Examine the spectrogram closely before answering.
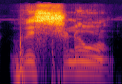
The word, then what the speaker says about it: Vishnu: if you're looking at it is to be pronounced as vishnu vish okay vishnu is not this ten-handed god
